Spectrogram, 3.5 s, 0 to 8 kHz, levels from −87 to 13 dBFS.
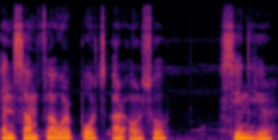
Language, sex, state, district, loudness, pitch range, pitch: English, male, Arunachal Pradesh, Longding, -17 LUFS, 130-140 Hz, 135 Hz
